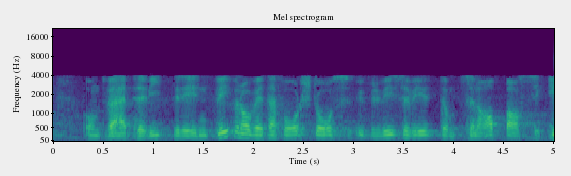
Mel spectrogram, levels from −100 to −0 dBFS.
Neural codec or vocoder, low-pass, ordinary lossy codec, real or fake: vocoder, 22.05 kHz, 80 mel bands, WaveNeXt; 7.2 kHz; AAC, 16 kbps; fake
